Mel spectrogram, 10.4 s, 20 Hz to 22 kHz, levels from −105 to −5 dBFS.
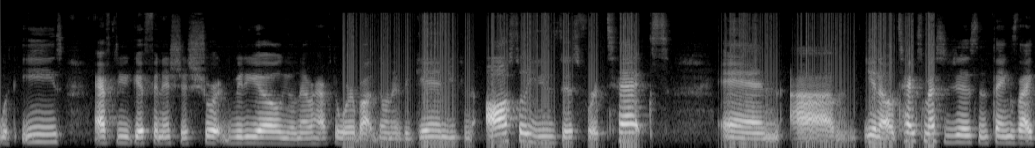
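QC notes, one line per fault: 3.42–9.43 s, filter restarted on every block: the filter state resets at each block boundary, producing a 100 Hz tick-buzz that tracks the sound's level, consistent with 10 ms blocks.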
